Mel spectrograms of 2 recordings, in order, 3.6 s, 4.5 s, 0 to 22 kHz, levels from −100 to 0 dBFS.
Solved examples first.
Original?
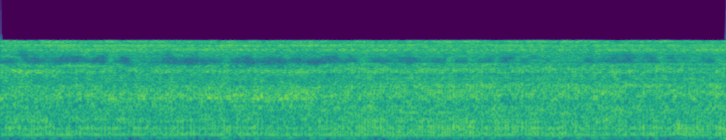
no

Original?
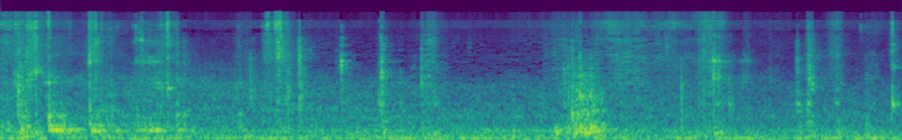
no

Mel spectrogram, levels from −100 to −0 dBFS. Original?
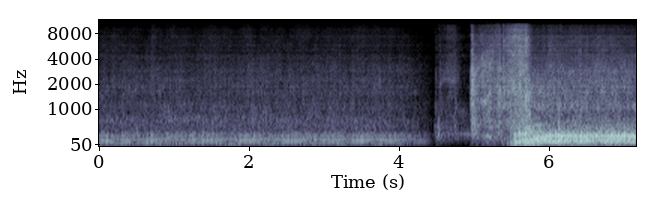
no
